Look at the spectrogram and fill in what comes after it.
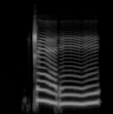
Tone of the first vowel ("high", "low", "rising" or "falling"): falling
